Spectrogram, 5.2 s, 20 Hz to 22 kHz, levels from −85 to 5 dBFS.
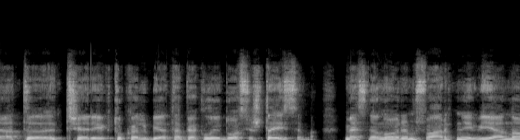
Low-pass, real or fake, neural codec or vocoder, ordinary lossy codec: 14.4 kHz; fake; vocoder, 44.1 kHz, 128 mel bands, Pupu-Vocoder; AAC, 64 kbps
